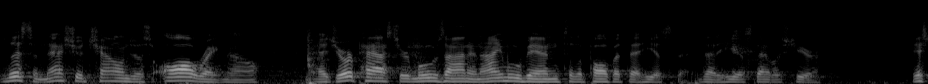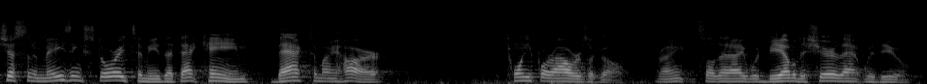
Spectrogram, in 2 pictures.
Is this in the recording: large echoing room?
yes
